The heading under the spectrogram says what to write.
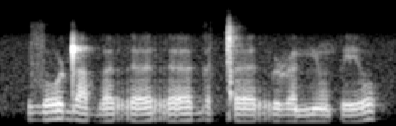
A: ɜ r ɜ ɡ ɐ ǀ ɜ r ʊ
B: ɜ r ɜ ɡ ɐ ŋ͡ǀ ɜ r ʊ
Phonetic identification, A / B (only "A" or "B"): A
